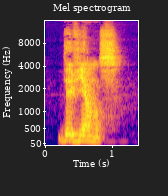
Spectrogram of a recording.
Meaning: 1. deviance (variation from expected behavior or form) 2. anomaly
- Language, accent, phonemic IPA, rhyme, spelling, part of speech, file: French, Canada, /de.vjɑ̃s/, -ɑ̃s, déviance, noun, LL-Q150 (fra)-déviance.wav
